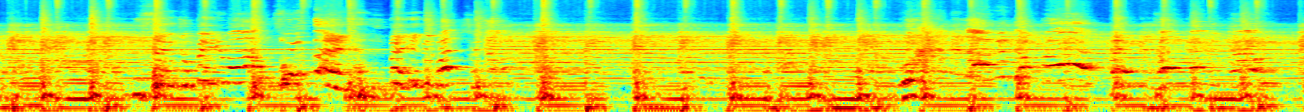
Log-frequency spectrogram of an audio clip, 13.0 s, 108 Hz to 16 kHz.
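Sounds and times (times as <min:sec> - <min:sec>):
rock band playing: 0:00.0 - 0:13.0
man singing: 0:01.3 - 0:05.2, 0:09.0 - 0:12.9.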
